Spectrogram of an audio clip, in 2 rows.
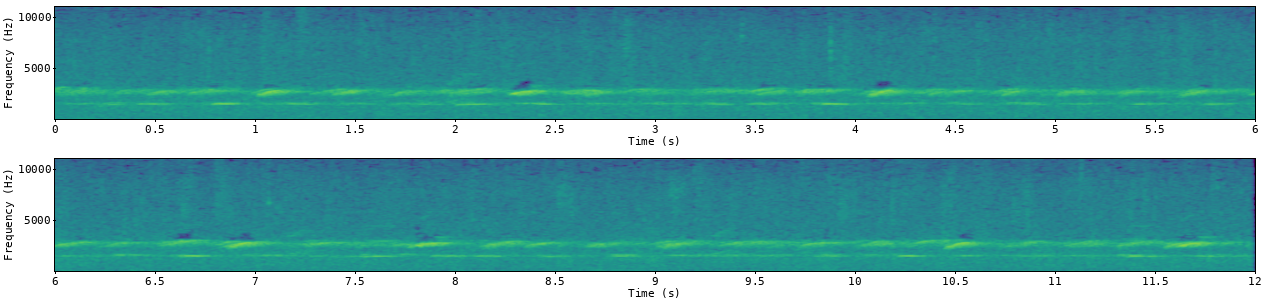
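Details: Many coqui frogs calling together during night rain in a Hawaii rainforest, Pahoa, October 2021; repeated two-note calls, low then high and rising, blend into a continuous chorus, with a few louder chirps above steady rain noise.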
